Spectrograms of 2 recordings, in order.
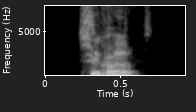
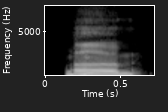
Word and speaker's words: Sukkot: or I can't remember how to pronounce it. It's Sukkot? – Yeah, Sukkot. – Sukkot.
